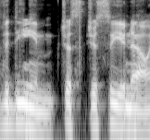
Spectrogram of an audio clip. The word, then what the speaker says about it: Vadim: all the time um my name is pronounced vadim just just so you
